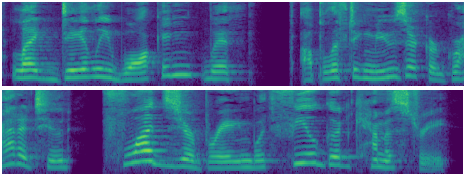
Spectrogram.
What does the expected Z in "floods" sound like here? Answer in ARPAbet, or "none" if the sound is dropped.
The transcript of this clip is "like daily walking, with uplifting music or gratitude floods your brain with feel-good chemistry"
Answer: Z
